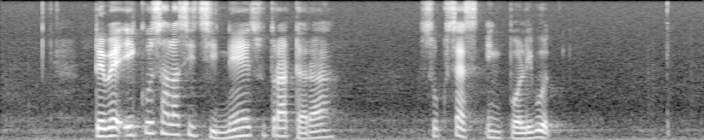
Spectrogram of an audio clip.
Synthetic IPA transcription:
ɖ̥e̤weʔikusalahsid̥ʒ̥i̤nesut̪ɾaɖ̥ä̤ɾa | suksɛsɪŋb̥ɔ̤liwʊt̪̚

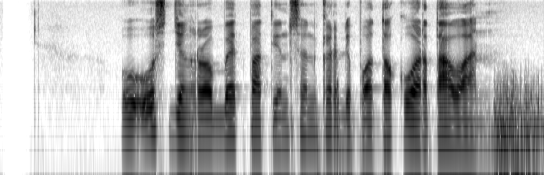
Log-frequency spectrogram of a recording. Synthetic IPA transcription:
ʔuʔʊsd͡ʒɨŋrɔbɛrt̪̚pat̪insɔnkɨrdipɔt̪ɔkuwart̪awan

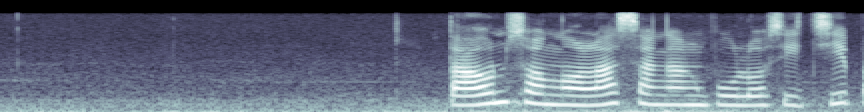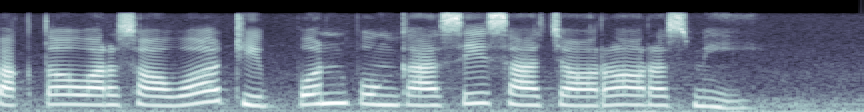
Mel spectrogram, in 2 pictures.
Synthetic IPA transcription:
t̪aʊnsɔŋolasaŋaŋpulʊhsid̥ʒ̥i̤pak̚t̪ɔwarsɔwɔd̪̥i̤pʊnpuŋkasisat͡ʃɔɾɔɾəsmi

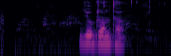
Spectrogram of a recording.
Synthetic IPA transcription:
joɡrʌnt̪ʰʌ

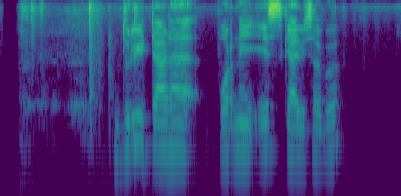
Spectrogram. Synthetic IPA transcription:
d̪uɾiʈaɽapʌrneʔeskabisʌko

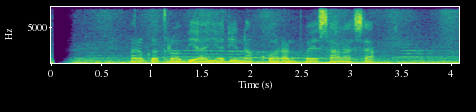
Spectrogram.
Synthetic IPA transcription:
marɡɔt̪rɔbiʔajadinakʰːɔɾʔanpɔɛsalasa

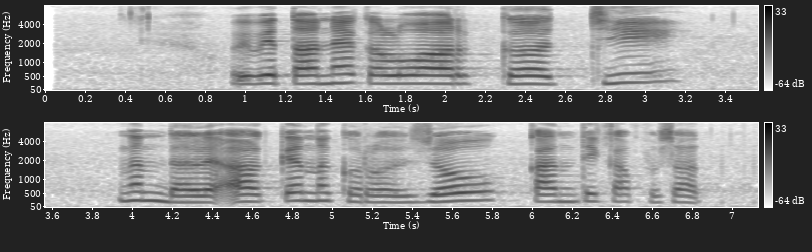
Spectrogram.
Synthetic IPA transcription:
wiwit̪anekəluarɡ̥ɔ̤̥d͡ʒ̥i̤ | ŋənd̪aliʔakenəɡ̥ɔ̤ɾɔzɔukant̪ikapusat̪̚

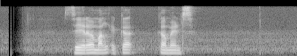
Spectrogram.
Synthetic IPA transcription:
seːɾɐʋɐmɐŋekːɐ | kɐmeɳɖs

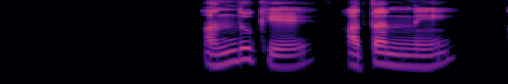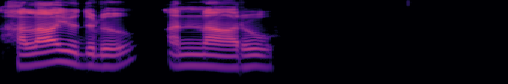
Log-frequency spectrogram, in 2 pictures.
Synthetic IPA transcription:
ɐnd̪ukeː | ɐt̪ɐnːi | hɐlaːjud̪uɽu | ɐnːaːɾu

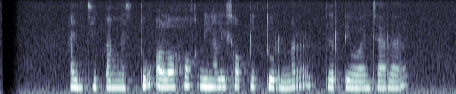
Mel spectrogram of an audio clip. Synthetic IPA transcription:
ʔad͡ʒipaŋəst̪uʔɔlɔhɔk̚niŋalisɔpit̪urnərkərd̥iwawaɲt͡ʃaɾa

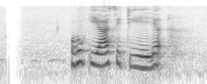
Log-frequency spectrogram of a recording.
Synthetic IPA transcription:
oɦukijaːsiʈieːjə

